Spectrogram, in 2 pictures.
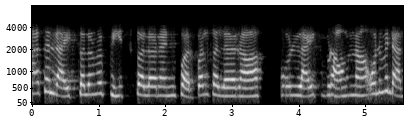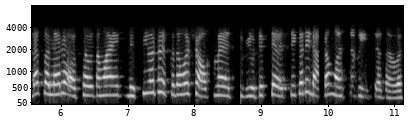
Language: Sindhi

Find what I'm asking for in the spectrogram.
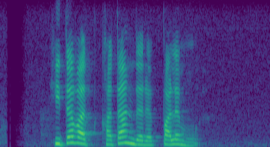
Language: Sinhala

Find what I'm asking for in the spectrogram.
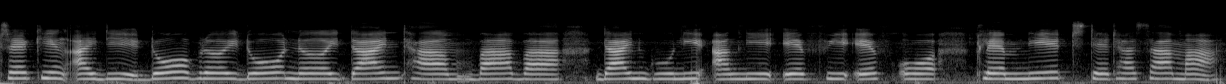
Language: Bodo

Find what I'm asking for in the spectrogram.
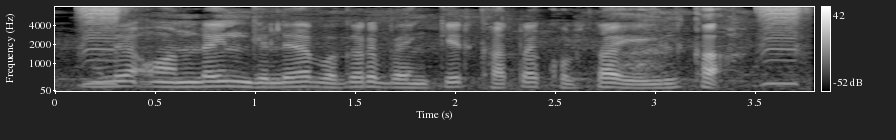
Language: Marathi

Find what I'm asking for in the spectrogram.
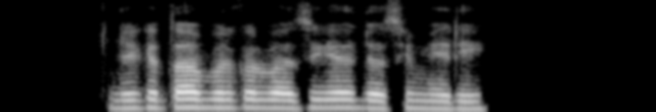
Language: Urdu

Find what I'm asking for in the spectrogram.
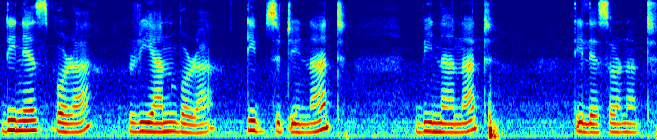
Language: Assamese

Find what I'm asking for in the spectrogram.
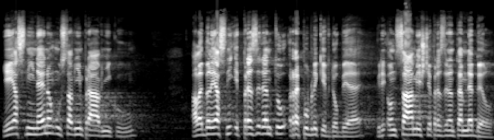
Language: Czech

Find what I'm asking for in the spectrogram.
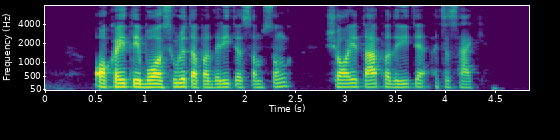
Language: Lithuanian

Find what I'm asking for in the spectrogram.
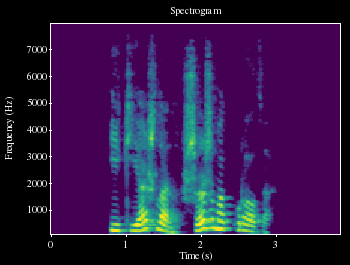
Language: Mari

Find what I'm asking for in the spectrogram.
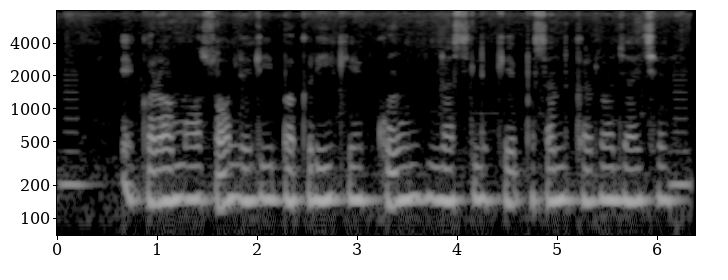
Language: Maithili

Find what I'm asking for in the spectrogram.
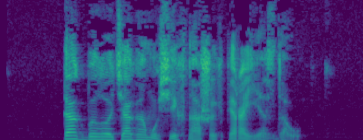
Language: Belarusian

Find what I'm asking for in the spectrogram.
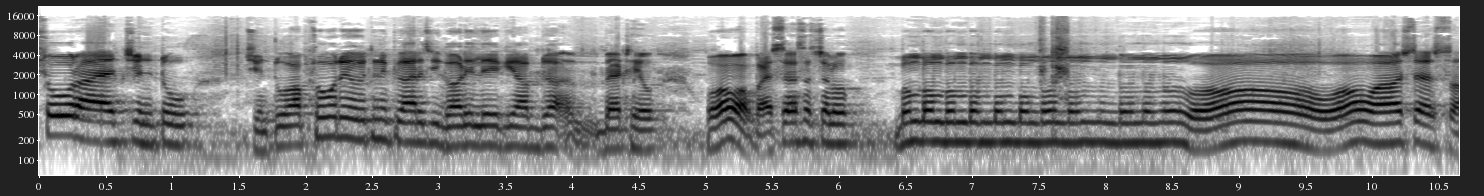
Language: Hindi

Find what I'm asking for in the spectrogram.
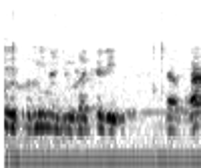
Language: Pashto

